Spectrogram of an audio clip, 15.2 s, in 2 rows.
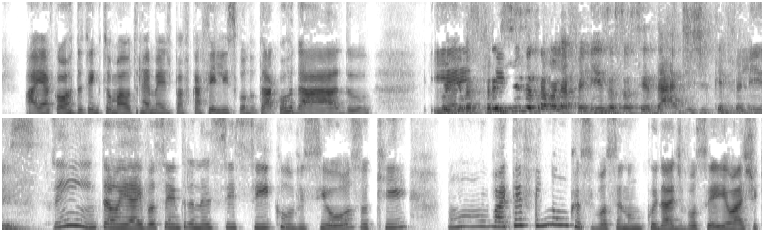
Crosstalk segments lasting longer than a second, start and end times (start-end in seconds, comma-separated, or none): none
